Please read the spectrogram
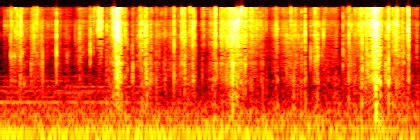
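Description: Foil wrapper of a Topps First Edition baseball card pack being torn open and crinkled by hand, a run of crackly rips with the sharpest a little over a second in, midway and near the end.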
